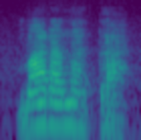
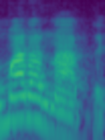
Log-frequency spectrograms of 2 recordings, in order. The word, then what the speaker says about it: Maranatá: E agora, do aramaico, eu clamo, Maranatá, como dizemos nós católicos, ou Maranata, como dizem nossos irmãos separados, os evangélicos ou protestantes. Não importa a pronúncia, o significado é o mesmo.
